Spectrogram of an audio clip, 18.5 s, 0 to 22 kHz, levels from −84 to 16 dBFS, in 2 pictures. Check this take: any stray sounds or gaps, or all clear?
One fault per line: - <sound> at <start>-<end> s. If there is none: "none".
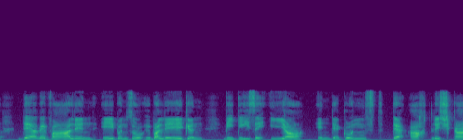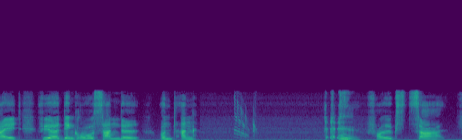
- chirp at 13.9-14.4 s
- throat clearing at 15.7-16.5 s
